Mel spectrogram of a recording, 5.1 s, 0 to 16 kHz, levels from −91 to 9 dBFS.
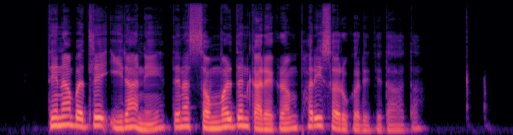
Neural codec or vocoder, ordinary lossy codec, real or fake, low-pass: none; none; real; 14.4 kHz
